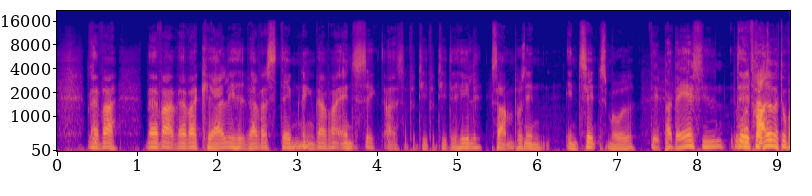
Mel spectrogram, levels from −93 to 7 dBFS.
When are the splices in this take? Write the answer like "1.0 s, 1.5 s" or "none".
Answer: 4.6 s, 5.4 s, 5.8 s, 7.3 s

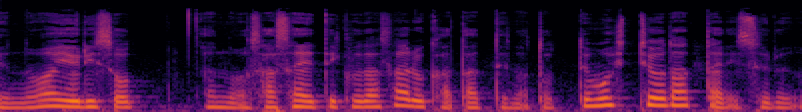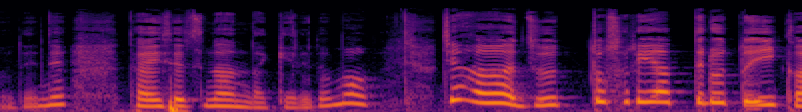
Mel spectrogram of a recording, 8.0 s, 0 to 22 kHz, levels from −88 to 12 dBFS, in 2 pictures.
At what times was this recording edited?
6.1 s

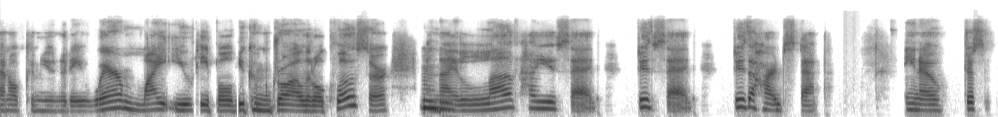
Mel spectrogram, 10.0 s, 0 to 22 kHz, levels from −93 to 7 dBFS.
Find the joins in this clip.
1.9 s, 2.4 s, 4.4 s, 6.5 s, 9.0 s

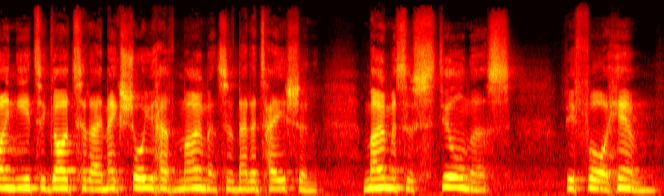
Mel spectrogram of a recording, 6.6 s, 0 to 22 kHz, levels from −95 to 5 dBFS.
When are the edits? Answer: none

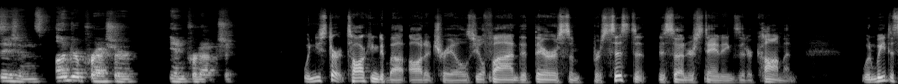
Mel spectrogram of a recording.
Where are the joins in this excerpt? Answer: 3.9 s, 4.8 s

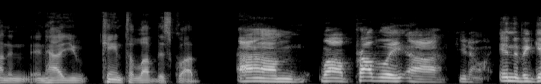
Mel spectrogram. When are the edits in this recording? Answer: 2.1 s

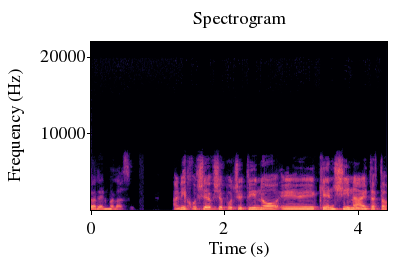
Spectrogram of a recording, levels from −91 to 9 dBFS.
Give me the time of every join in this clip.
none

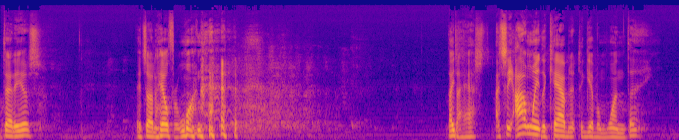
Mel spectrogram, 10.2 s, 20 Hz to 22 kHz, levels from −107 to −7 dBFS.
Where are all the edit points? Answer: 2.6 s, 6.8 s, 8.1 s

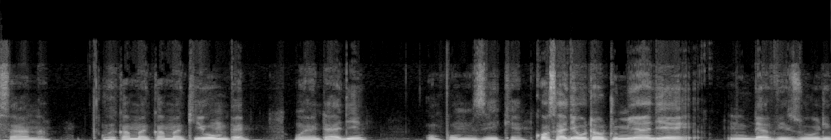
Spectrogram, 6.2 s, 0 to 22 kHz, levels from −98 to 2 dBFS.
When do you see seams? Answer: 1.1 s, 4.0 s

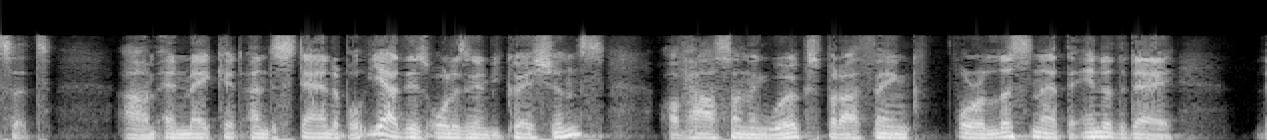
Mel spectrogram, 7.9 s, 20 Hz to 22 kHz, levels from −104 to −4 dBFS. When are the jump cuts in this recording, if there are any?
none

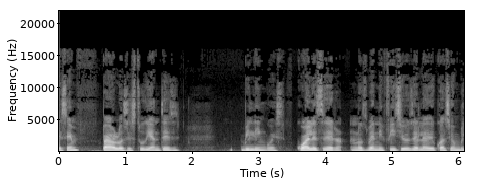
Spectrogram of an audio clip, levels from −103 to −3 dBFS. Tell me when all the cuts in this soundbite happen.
3.5 s

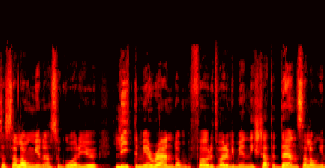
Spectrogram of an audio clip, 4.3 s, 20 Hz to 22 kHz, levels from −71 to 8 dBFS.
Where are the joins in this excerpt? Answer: 3.1 s

